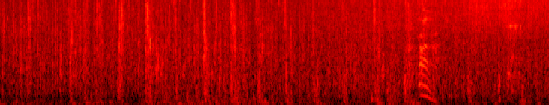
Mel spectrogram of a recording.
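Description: Footsteps thud and splash on wet wooden planks.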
